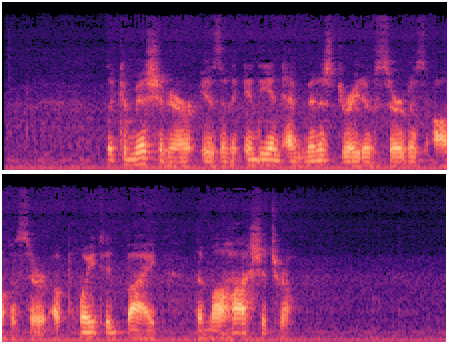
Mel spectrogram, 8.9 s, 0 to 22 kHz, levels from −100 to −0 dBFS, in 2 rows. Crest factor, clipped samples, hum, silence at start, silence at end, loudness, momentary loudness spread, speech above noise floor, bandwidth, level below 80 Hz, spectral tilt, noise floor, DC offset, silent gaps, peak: 18 dB; under 0.1%; none; 0.3 s; 1.55 s; -19 LUFS; 10 LU; 28 dB; 16 kHz; -42 dBFS; -5.5 dB/octave; -47 dBFS; under 0.1%; none; -2 dBFS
